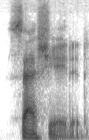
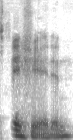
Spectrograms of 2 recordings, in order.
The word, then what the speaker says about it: satiated: Yes, my kink has been sachiated. Is that how you say it? Satiated. Satiated.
